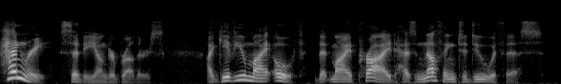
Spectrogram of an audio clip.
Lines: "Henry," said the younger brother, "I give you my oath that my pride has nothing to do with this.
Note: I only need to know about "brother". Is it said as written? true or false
false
